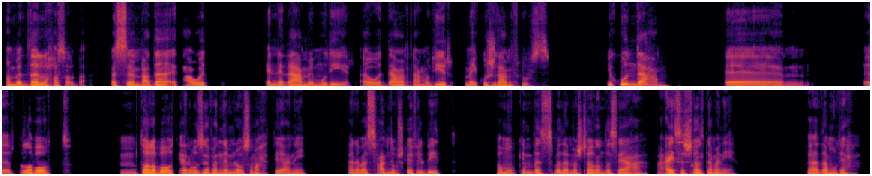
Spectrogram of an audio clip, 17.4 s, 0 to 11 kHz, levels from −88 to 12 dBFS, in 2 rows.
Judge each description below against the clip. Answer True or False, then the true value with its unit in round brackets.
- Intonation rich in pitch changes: False (3.8 semitones)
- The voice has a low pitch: True (110 Hz)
